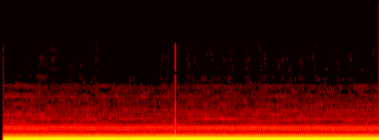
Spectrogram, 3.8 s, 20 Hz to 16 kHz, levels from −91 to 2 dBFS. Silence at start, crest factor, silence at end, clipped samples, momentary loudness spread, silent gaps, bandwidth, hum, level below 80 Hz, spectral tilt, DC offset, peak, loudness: 0.05 s; 10 dB; 0 s; under 0.1%; 1 LU; none; 5.4 kHz; 50 Hz at -30 dBFS; -36 dBFS; -10.5 dB/octave; under 0.1%; -14 dBFS; -26 LUFS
